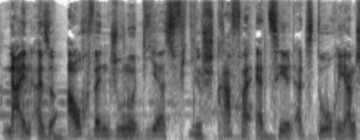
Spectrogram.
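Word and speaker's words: Junot Díaz: Oder spricht man den dann Junot aus? – Junot Diaz.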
